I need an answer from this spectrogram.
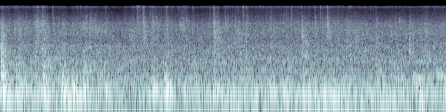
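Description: Rain falling steadily and splashing on wet concrete, a continuous patter with small scattered splashes.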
